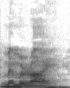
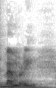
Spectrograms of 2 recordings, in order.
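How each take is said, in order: First: The final syllable ends in an 'eye' sound. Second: The final syllable ends in an 'ee' sound. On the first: It is adjusted to rhyme with the word die. "because the word ... is die, so we should pronounce it memorize" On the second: This is the ordinary everyday pronunciation. "memory's real pronunciation is memory"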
